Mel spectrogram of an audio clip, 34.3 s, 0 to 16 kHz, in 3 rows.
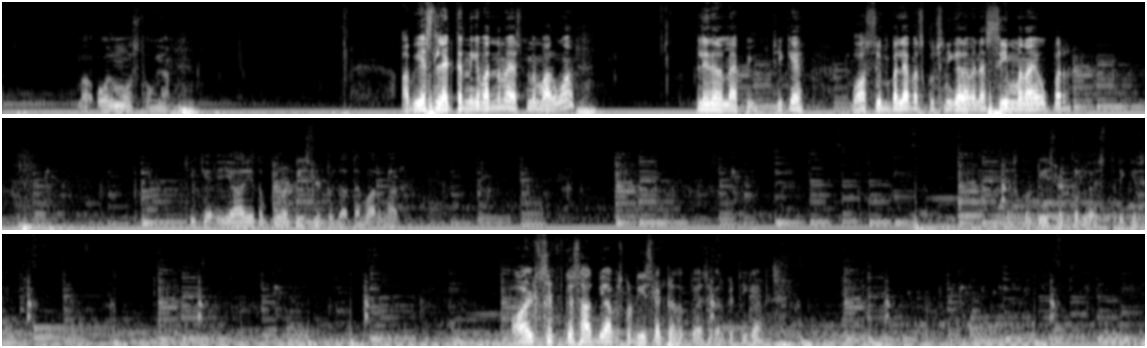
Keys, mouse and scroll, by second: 0.3-0.6 scroll down 1, 0.6 alt+middle click, 1.7 scroll up 1, 2.1 ctrl+click, 2.4 ctrl+double click, 2.7 ctrl+click, 3.5 scroll down 1, 3.8 alt+middle click, 4.8 alt+scroll up 2, 5.2 middle click, 8.4 alt+w, 10.3 middle click, 10.8-11.6 scroll up 1, 11.8 alt+click, 13.1 alt+scroll down 1, 13.4 alt+w, 15.6 alt+w, 16.0 scroll, 16.0 scroll down 1, 16.9 alt+click, 18.3 alt+click, 21.0 alt+click, 22.7 alt+click, 24.5 alt+click, 26.1 alt+click, 28.7 alt+shift+click, 31.8 alt+shift+click.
